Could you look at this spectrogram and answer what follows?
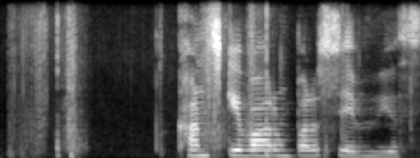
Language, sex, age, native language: Icelandic, male, 9, Icelandic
